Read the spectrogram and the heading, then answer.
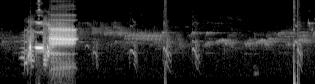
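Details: Red-winged blackbird song: a couple of short sharp introductory notes followed by a loud, buzzy, harsh trill lasting about half a second, then quiet with a few faint distant chips and a soft click.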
